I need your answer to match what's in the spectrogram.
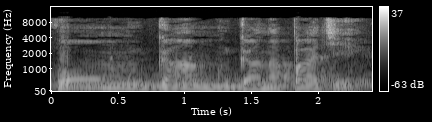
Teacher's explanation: Сначала произносится согласная «га», затем первая из гласных «а» и носовой звук в образе полумесяца с анусварой. Вместе с таро-мантрой, то есть ОМ, эти звуки образуют форму мантры, то есть ОМ ГАМ ГАНАПАТИ.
